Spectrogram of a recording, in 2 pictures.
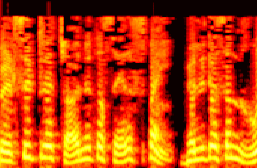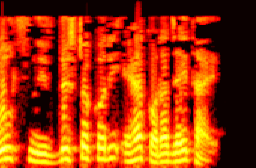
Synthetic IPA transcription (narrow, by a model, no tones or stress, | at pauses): peɽsiʈɾet͡ʃɔjɔnit̪ɔselspaĩbʱeliɖesɔnɾulsniɾd̪isʈɔkɔɾiʔeɦakɔɾad͡ʒajt̪ʰa̰e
